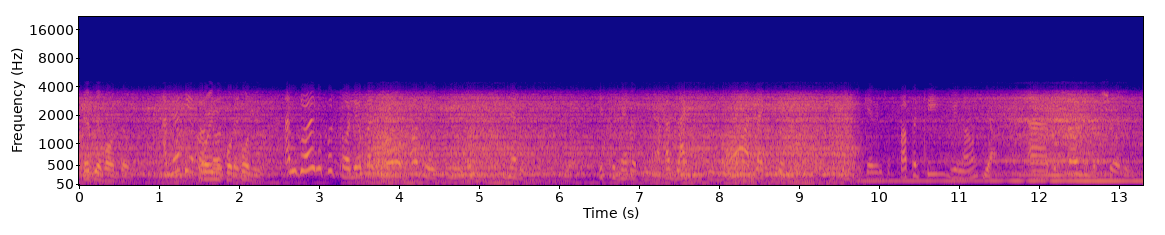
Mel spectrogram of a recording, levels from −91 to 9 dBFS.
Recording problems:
phone-call audio; nothing above 3.5 kHz
traffic noise; very loud; throughout; 2 dB above the speech

